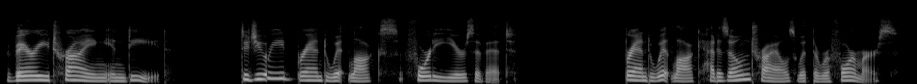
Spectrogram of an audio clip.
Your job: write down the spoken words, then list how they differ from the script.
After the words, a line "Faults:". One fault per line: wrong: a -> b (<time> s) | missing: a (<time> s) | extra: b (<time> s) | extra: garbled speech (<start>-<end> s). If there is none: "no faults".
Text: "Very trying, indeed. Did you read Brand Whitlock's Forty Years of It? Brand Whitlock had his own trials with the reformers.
"Very trying, indeed. Did you read Brand Whitlock's Forty Years of It? Brand Whitlock had his own trials with the reformers.
Faults:
no faults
